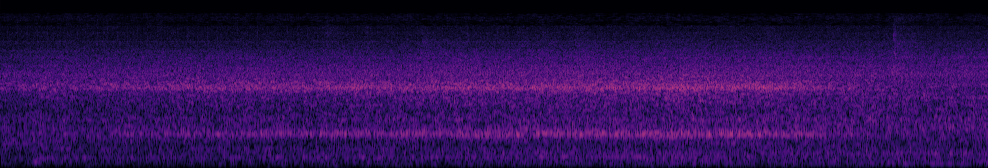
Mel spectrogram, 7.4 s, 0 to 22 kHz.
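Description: Seoul Subway Line 6 train approaching through the tunnel to run through the station without stopping: a rumble growing louder, with a steady whine over it.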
